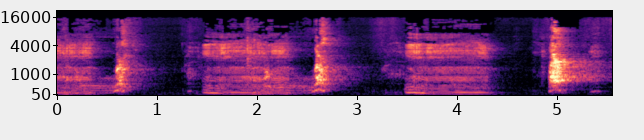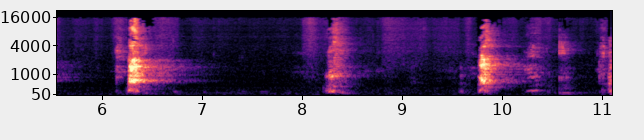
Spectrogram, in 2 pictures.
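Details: Miniature Siberian Husky at play in a dog game: long, rumbling growl-howls of about a second each, then short sharp barks spaced a second or two apart, with quiet gaps between them.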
